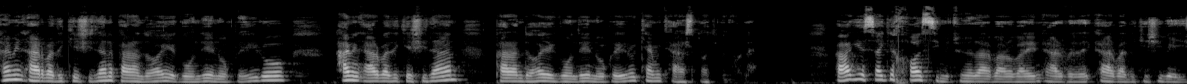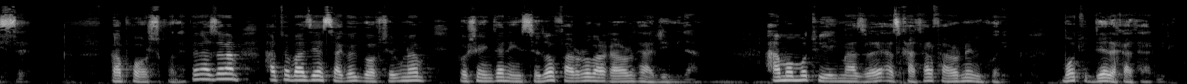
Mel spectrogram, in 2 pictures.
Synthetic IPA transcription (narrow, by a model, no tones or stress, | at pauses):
hæminæɾbæd̪ecʰe̞ʃiːd̪ænepʰæɾænd̪eɦɒːjeɡond̪ejenoɡɾeiːɾo | hæminæɾbæd̪ecʰe̞ʃiːd̪ænpʰæɾænd̪eɦɒːjeɡo̞nd̪ejenoɣɾe̞iːɾocʰæmiːt̪ʰæɾsnɒːt̪ʰbikʰo̞̥ne̞ | fæɣæt̪jesæɟe̞xɒːsiːmiːt̪ʰune̞d̪æɾbæɾɒːbæɾeiːnæɾbæd̪ecʰeʃiːbe̞ist̪e | væpʰɒːɾskʰo̞ne̞b̥e̞næzæɾæmhæt̪ʰːɒːbæːziæzsæɡɒːjeɡɒːft͡ʃʰe̞ɾunhæmb̥ɒːʃe̞niːd̪æneinse̞d̪ɒːfæɾɒːɾobæɾɣæɾɒːɾt̪ʰæɾd͡ʒihmiːd̪ænd̪ | æmːɒːmɒːt̪ʰujeinmæzɾæɾeæz̥xæt̪ʰæɾfæɾɒːɾne̞miːkʰo̞niːmː | ɒːt̪ʰud̪ele̞xæt̪ʰæɾmiːɾiːm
